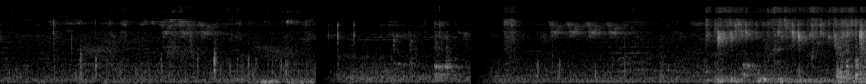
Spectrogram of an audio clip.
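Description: Pot of rice at a rolling boil, the starchy water bubbling and frothing, with small pops and patters. The sound cuts out briefly twice and grows louder near the end.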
